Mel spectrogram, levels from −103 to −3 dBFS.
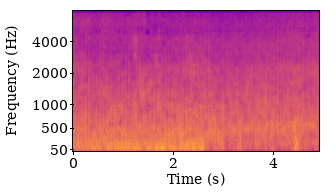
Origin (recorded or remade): remade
